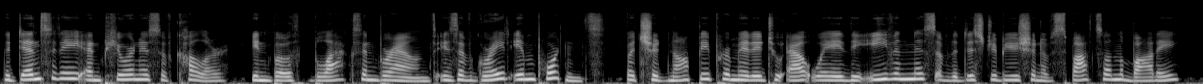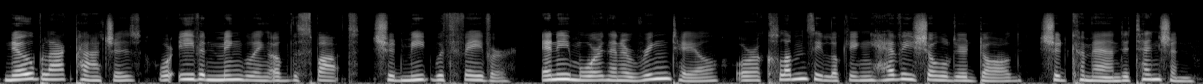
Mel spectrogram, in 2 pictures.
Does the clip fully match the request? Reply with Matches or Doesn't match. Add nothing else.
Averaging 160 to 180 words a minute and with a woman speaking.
Doesn't match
